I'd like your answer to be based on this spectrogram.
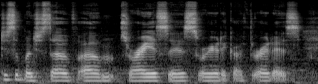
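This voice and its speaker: Noticeable background noise behind a woman talking at a fairly quick pace. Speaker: lifestyle vlogger. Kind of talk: casual vlog monologue. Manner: fast; hesitant, many fillers.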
